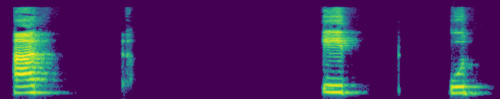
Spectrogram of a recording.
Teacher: ता में साकिन हालत में आवाज को बंद किया था और सांस जारी किया था।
